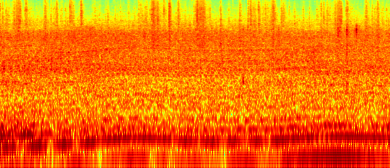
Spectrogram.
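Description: A hay rake rattles and whirs behind a tractor.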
